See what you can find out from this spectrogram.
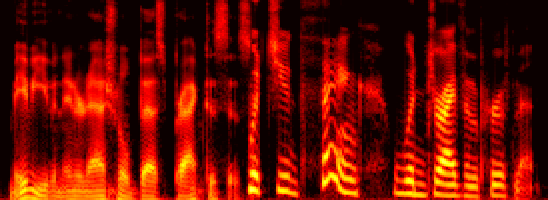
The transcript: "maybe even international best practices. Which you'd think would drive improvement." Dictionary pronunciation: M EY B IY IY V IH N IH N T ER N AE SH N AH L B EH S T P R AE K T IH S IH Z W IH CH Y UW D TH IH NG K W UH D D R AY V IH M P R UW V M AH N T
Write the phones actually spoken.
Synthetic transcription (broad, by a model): M EY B IY IY V IH N IH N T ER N AE SH N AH L B EH S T P R AE K T IH S IH Z W IH CH Y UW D TH IH NG K W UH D D R AY V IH M P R UW V M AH N T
